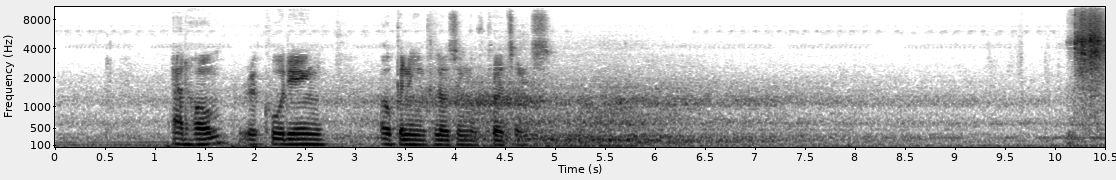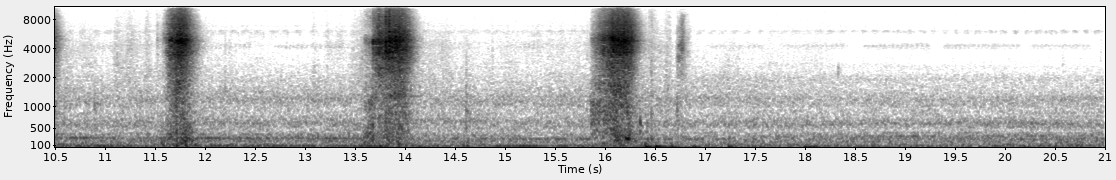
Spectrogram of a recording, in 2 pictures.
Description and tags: Closing Curtains
closing, curtains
